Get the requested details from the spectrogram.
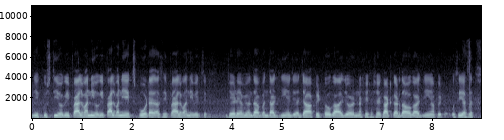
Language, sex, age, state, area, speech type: Dogri, male, 18-30, Jammu and Kashmir, rural, spontaneous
